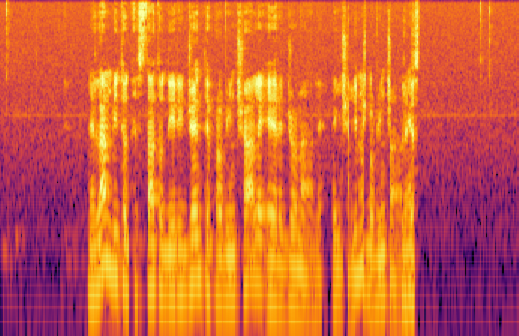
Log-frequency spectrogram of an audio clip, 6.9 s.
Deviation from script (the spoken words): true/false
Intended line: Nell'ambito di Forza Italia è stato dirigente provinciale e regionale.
true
